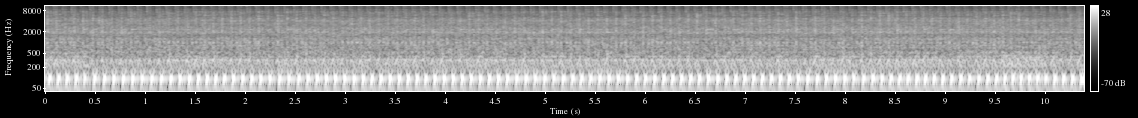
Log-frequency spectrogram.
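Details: 1996 XR600R single on its first cold start on choke, loud steady thump at about 220 per minute with a faint tick on top. The owner suspects a valve adjustment is needed, right front.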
